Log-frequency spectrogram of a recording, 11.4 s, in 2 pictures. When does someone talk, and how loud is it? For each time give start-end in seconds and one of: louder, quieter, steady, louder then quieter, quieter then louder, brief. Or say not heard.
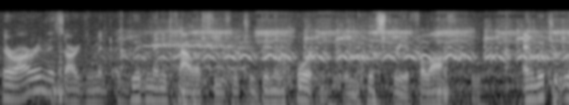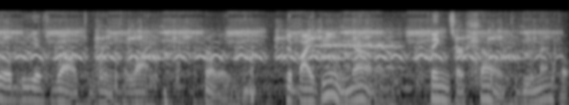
0.0-11.3 steady.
